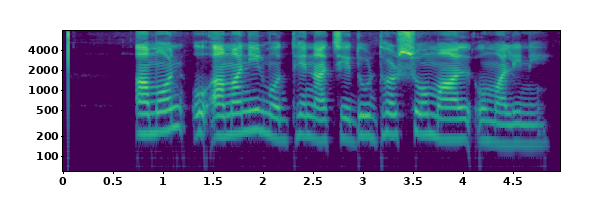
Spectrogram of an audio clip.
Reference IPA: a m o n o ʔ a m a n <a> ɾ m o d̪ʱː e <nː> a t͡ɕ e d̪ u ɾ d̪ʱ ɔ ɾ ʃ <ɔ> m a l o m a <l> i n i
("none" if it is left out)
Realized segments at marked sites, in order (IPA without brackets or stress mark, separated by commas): i, n, o, l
